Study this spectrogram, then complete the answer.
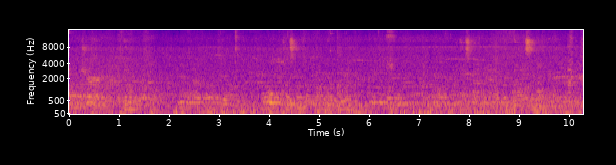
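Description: Backing music plays from a small loudspeaker.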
